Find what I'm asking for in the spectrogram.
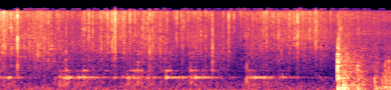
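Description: Sliced mushrooms frying in a pan for a chicken stir fry, a steady soft sizzle with occasional stirring scrapes and one sharp clatter near the end; no talking.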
